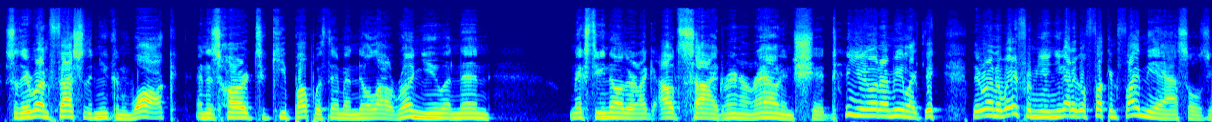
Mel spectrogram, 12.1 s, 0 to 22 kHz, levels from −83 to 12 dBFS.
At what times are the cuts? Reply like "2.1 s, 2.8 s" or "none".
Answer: 1.9 s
